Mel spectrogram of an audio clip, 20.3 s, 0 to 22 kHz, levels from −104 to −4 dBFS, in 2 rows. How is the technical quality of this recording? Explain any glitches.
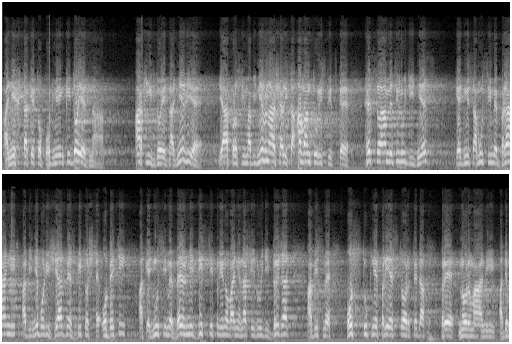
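Four short playback glitches stand out, all of the same kind: a repeated buffer. New audio failed to reach the device in time, so it replayed its last block of about 21 ms, which fits a 1024-sample buffer. Each replay joins hard onto the one before and drops a few tens of milliseconds of real audio, so the glitches are heard as brief stutters. The block repeats twice extra at 0.90–0.94 s, once at 2.77–2.80 s, three times at 10.35–10.41 s and twice at 11.99–12.03 s.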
